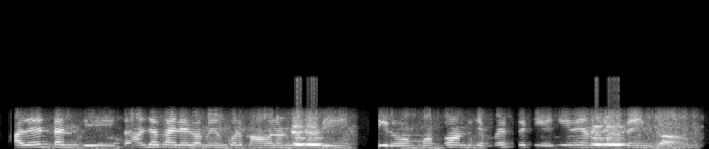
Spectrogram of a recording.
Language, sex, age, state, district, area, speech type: Telugu, female, 18-30, Andhra Pradesh, N T Rama Rao, urban, conversation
